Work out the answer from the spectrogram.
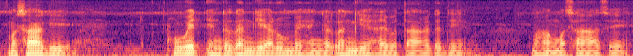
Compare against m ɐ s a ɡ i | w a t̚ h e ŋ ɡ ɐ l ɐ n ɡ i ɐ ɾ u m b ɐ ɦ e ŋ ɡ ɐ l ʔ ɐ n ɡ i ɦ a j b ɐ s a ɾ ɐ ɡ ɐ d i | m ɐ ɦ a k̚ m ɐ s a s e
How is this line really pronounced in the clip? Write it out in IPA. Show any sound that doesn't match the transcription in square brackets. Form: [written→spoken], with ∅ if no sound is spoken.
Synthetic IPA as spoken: m ɐ s a ɡ i | w [a→e] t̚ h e ŋ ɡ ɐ l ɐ n ɡ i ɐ ɾ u m b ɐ ɦ e ŋ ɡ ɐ l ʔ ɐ n ɡ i ɦ a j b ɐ [s→t] a ɾ ɐ ɡ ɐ d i | m ɐ ɦ a k̚ m ɐ s a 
